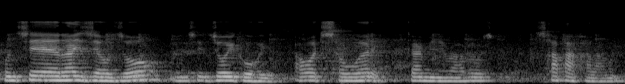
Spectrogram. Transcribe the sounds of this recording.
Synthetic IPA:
kʰunseɾajzawzɔmunsezɔjkɔɦɔjawatʰi̥sauaɾɛkaminemapʰe | sapʰakʰalamɯj

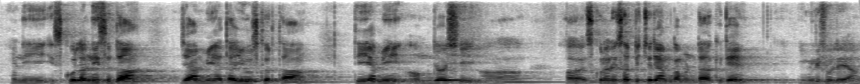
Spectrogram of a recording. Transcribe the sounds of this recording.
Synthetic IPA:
aɽ̃iskulãnːiːsud̪ʱːa | d͡ʑaamiːat̪ajuːd͡zkəɾt̪a | t̪iamiːm̤əɳd͡ʑeəɕiː | skulãnːiːsud̪ʱaʈit͡ɕəɾjaamkam̤əɳt̪akit̪e | iŋɡliːɕuleja

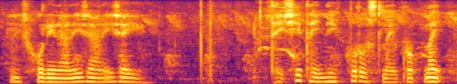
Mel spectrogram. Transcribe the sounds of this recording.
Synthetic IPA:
skʰolinanizanijzaj | t̪ʰajset̪ʰajnajkʰoɾoslajbɾɔp̚naj

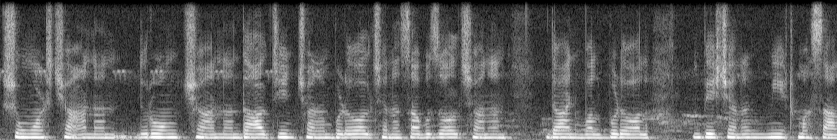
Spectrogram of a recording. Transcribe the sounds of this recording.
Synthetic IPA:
ʃuːɐʈʰt͡ʃʰanɐnɾoŋɡt͡ʃʰanɐnd̪aːlt͡ʃint͡ʃʰɐnɐnbɨɽəːlt͡ʃʰɐnɐnsɐbɨzoːlt͡ʃʰɐnɐn | d̪aːnʲʋɐlbɨɽoːl | ʋet͡ʃʰɐnɐnmiːʈʰmɐsaːl

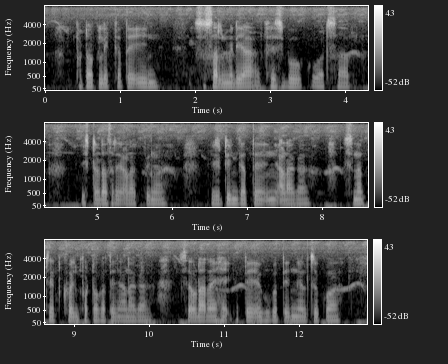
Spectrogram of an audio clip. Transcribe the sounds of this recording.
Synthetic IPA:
pʰɔʈɔklikːat̪ɛʔiɲ | sɔsalmiɖijapʰesbukwaʈsap̚ĩsʈaɖasɾɛɲa̰ɽak̚t̪ɛɲa | ɾiʈiŋkat̪ɛiɲʔa̰ɽaɡa | snap̚t͡ʃɛʈkʰɔiɲpʰɔʈɔkat̪ɛɲaɽaɡasɛɔɽaʔɾɛɦɛc̚ˀkat̪ɛəɡukat̪ɛiɲɛlt͡ʃukwa

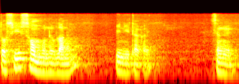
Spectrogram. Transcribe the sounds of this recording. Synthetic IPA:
tɔsisɔmːunɯlanɯ | pinitakaj | z̥ɯŋɯj

